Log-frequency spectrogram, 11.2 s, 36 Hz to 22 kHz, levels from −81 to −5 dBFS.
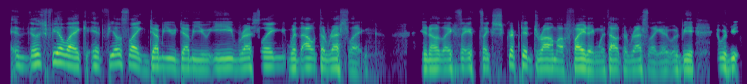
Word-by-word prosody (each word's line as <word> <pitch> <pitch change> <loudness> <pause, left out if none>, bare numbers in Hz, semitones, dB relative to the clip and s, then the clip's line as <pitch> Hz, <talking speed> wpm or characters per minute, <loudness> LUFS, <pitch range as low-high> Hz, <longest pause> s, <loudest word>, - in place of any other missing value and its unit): It 140 -3 -6
does 165 +2 +1
feel 190 -2 +3
like 145 -7 +5
it 145 -1 -3
feels 165 0 -2
like, 130 -10 +2
WWE 125 -2 -1
wrestling 135 +3 -1
without 125 +1 +1
the 125 -3 0
wrestling, 120 -1 -2 0.8
you 115 - 0
know, 115 0 +3
like, 115 0 -2
it's 120 +3 -11
it's 130 0 -2
like 120 -3 -2
scripted 150 -5 -1
drama 120 -2 +1
fighting 110 -3 +4
without 105 +2 -1
the 110 - -7
wrestling 105 -4 -3
it 100 +2 -4
would 105 +1 -8
be 115 +1 +1
it 105 - -3 0.4
would 125 -4 0
be 130 -1 +1
120 Hz, 160 wpm, -26 LUFS, 115-135 Hz, 0.8 s, like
